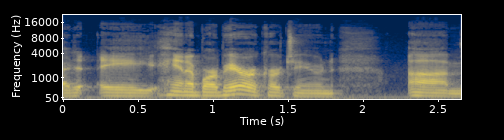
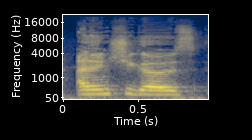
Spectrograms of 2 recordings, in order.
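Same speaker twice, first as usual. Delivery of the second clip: normal talking voice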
